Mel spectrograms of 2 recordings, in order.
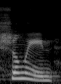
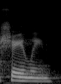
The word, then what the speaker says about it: Chalene: you say it ok because mine is chalene not Shailene alright we're clear alright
